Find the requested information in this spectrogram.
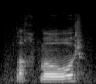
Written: Loch Mor

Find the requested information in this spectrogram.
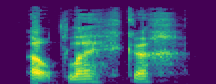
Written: alltleacach

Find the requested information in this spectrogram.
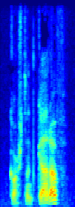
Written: Goirtean Garbh

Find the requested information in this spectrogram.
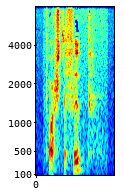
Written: Port a Phoop

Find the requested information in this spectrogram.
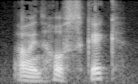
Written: Abhainn Thoghsgaig

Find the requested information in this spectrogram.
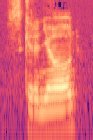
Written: Sgeir an Eoin

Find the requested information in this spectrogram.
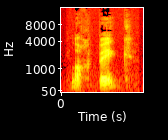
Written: Loch Beag

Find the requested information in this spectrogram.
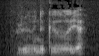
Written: Rubha na Guailne

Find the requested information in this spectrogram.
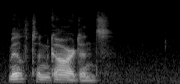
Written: Milltown Gardens

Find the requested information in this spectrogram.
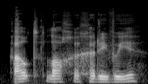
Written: alltlochachoirebhuidhe

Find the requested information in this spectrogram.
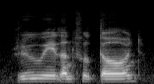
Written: Rubh' Eilean Phuill Domhainn

